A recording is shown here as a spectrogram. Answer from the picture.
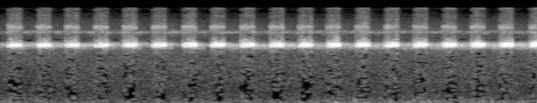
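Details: A bell cricket calls at night in autumn, repeating bright, high-pitched ringing notes about three times a second, some eighteen pulses in a row, with faint low background hiss.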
